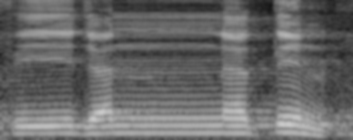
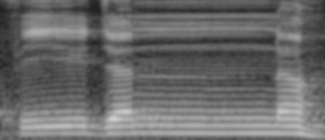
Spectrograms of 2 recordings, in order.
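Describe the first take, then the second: First: The word carries a t sound and continues. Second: The word ends in a stopped h sound. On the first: The reciter joins it to the next word. "കൂട്ടി ഓതുകയാണെങ്കിൽ ... താ ആയിട്ട് തന്നെ നമ്മൾ ഓതുന്നു" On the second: The reciter pauses at this word. "നിർത്തുകയാണെങ്കിലോ ഫി ജന്ന ഹാ ഇന് സുക്കൂൻ ചെയ്ത് നിർത്തും"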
